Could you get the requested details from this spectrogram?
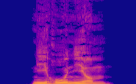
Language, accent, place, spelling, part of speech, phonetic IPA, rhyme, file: German, Germany, Berlin, Nihonium, noun, [niˈhoːni̯ʊm], -oːni̯ʊm, De-Nihonium.ogg
- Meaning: nihonium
